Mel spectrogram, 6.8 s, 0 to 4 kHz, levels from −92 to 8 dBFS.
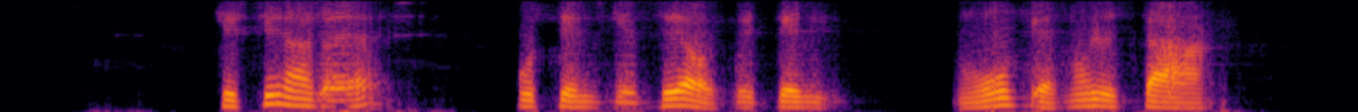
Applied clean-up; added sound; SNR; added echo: neural separator model SepFormer WHAMR!.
